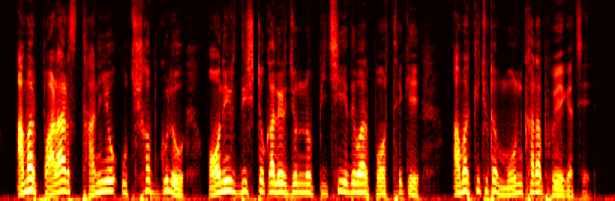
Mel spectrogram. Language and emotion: Bengali, sad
